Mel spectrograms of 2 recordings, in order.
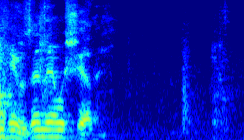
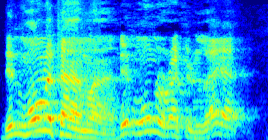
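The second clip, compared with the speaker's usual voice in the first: forceful accusation; 5 semitones higher, 10 dB louder than usual. Acted. Closing argument, pointed accusation.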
